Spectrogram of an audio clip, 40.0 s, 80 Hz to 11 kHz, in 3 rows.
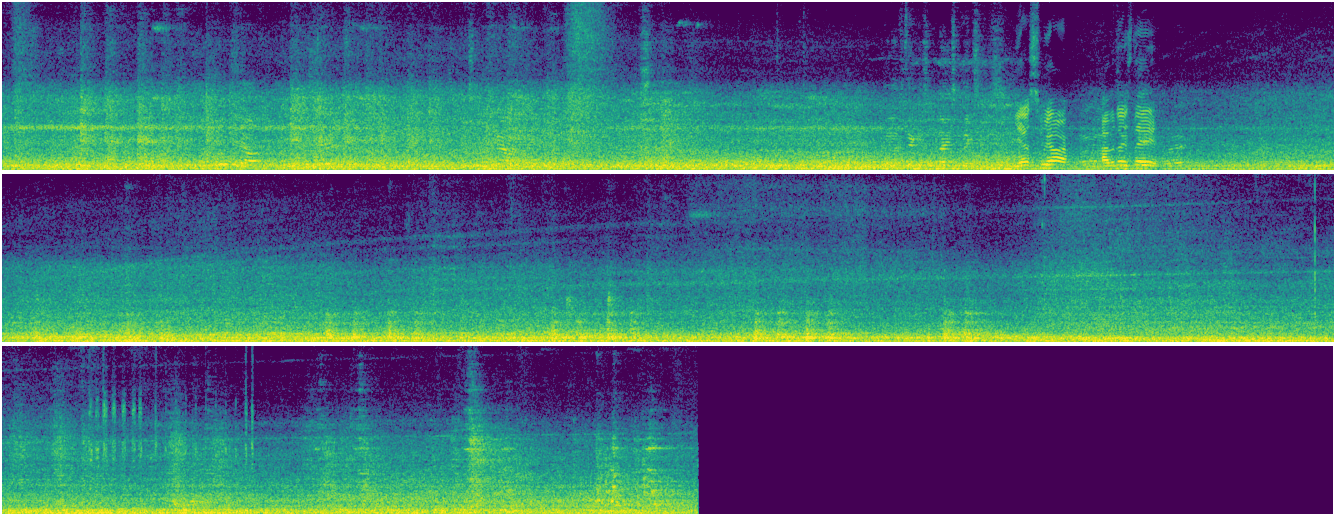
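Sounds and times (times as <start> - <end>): subway train rumbling past: 0.0 - 33.6.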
